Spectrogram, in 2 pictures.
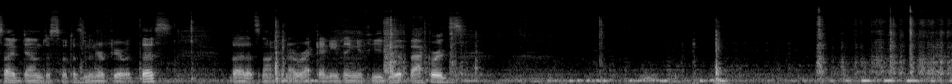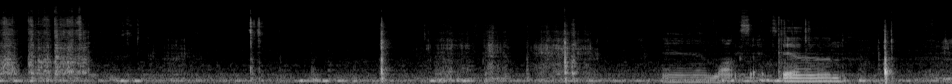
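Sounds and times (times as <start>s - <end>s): low steady hum: 0.0s - 19.0s
plastic rubbing: 2.7s - 15.8s.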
